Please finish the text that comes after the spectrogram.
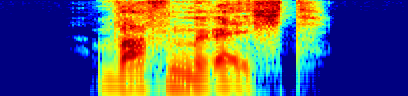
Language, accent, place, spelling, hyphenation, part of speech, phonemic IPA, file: German, Germany, Berlin, Waffenrecht, Waf‧fen‧recht, noun, /ˈvafn̩ˌʁɛçt/, De-Waffenrecht.ogg
- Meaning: weapon (i.e. knife, gun, etc.) laws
